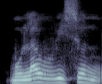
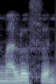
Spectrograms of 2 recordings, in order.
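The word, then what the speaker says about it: مُلَوَّثٌ: Mulawisun itu Ustadz. Mulawisun ya bacanya ya. Mulawisun. Oh gitu ya. Bukan malusun ya. Mulawisun.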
